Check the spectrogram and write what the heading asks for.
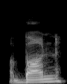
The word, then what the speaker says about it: bonne: Bon, bon, bonne, bonne. O fermé. Bon es bon en nasal. Bon, fermé. O ouverte. Bonne. Es como una O abierta.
